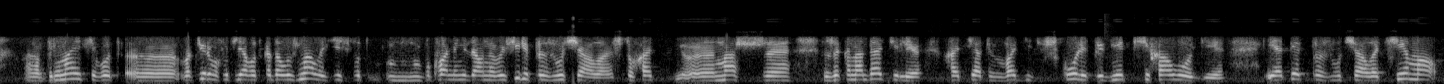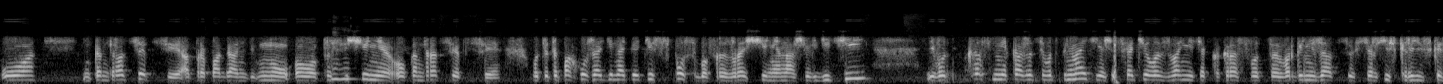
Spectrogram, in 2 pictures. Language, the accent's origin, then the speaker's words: Russian; Chelyabinsk Oblast, Russia; из Челябинской области.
